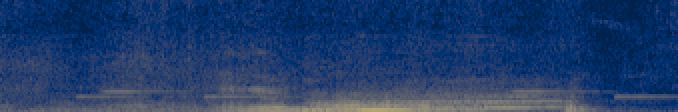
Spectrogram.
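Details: A cow lets out a softer, swelling moo of about one and a half seconds against a noisy background with faint steady tones and a brief knock near the end.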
